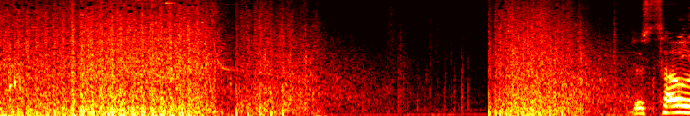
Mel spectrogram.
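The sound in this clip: Rapid gunfire in a video game, heard as two long stretches of dense, crackling automatic fire separated by a quieter gap, with a short burst of sharper sounds at the very end.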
